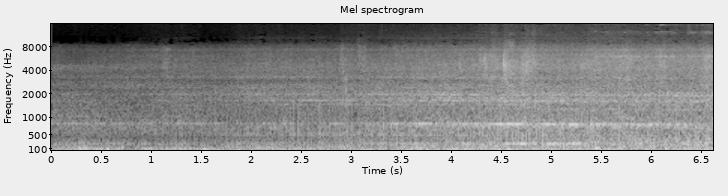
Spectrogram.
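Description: Siemens Vectron class 193 electric locomotive hauling a container freight train as it approaches and passes close by, growing steadily louder. A steady whine rises over the low rumble of the wheels on the rails from about four seconds in.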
